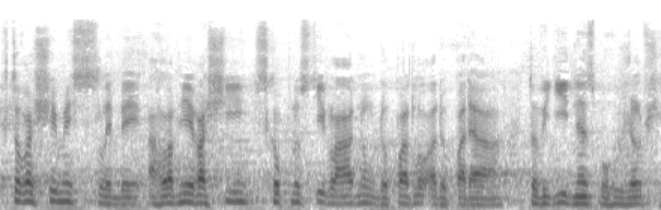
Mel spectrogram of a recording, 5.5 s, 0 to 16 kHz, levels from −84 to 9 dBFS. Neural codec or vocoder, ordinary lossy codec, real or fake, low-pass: none; MP3, 48 kbps; real; 14.4 kHz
